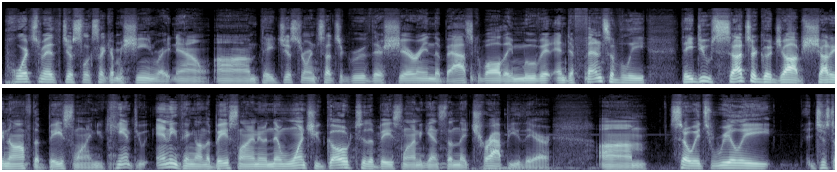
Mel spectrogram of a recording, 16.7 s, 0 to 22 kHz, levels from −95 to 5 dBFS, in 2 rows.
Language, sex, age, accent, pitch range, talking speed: English, male, 30-49, American, 95-125 Hz, 220 wpm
